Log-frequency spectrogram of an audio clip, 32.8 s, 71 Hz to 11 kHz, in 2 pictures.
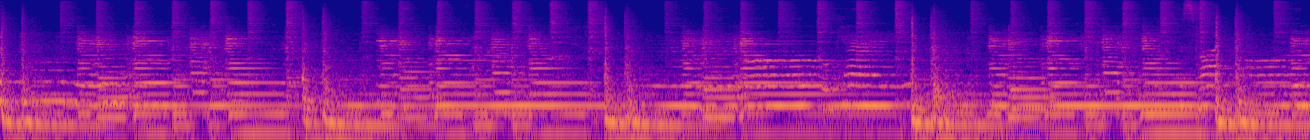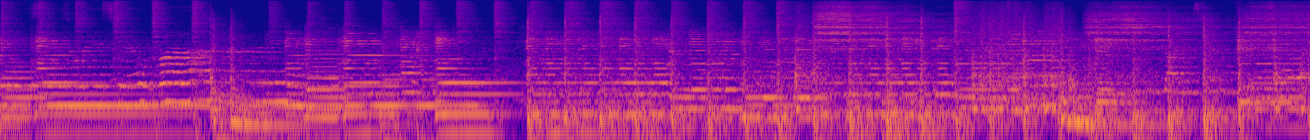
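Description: A live rock band: a girl singing over electric guitar, bass guitar and a drum kit keeping a steady beat. About 23 seconds in the music dips for a moment, then comes back fuller and brighter.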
